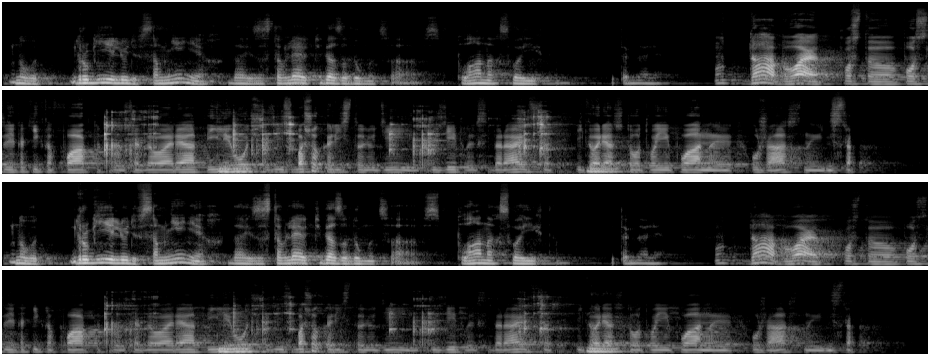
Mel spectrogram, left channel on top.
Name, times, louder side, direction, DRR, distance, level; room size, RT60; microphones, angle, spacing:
voice 1, 0.1-0.4 0.7-5.7 6.2-6.6 11.4-11.8 15.1-15.4, right 1 dB, 45° right, 13 dB, 0.9 m, -23 dB
voice 2, 7.1-17.7, left 3 dB, 85° left, 12 dB, 1.7 m, -28 dB
sound 1, 10.3-10.8 11.6-12.5 13.1-13.9 14.4-14.8, left 8 dB, 70° left, 1.0 m, -29 dB
26.5 x 21.5 x 8.4 m, 1.1 s
head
